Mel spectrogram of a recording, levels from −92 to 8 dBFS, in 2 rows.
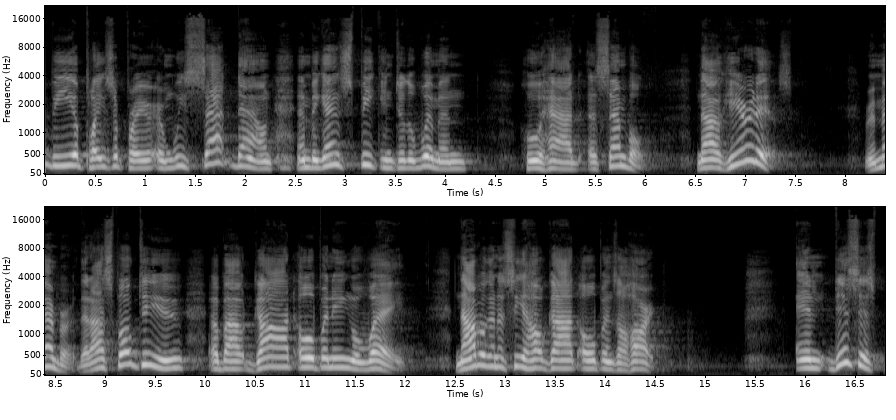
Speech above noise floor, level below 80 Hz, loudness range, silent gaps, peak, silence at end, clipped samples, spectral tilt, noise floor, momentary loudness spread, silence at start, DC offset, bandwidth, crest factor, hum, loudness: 48 dB; -76 dBFS; 4 LU; none; -4 dBFS; 0.1 s; under 0.1%; -6 dB/octave; -69 dBFS; 8 LU; 0 s; under 0.1%; 16 kHz; 18 dB; none; -22 LUFS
